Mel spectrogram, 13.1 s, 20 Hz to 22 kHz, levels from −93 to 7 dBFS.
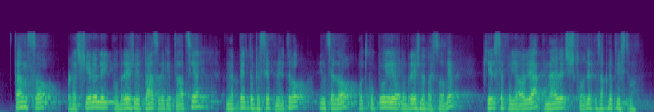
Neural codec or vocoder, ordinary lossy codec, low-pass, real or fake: codec, 16 kHz, 1 kbps, FreqCodec, smaller model; none; 7.2 kHz; fake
